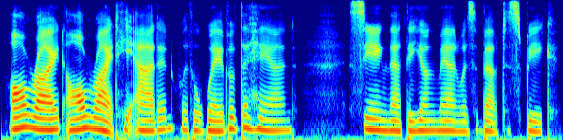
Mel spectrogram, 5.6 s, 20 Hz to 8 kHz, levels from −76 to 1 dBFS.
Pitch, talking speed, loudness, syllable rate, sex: 170 Hz, 225 wpm, -18 LUFS, 4.7 syllables/s, female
